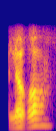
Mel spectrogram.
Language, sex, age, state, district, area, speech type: Punjabi, male, 18-30, Punjab, Fazilka, rural, conversation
